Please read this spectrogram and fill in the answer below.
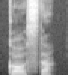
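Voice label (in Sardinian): "costa", female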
